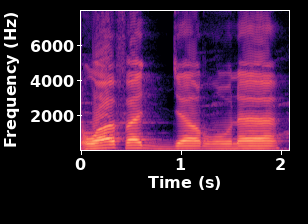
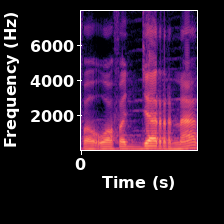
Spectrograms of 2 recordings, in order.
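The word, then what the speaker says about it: وَفَجَّرْنَا: Kemudian wa fajjarna, ra di sini tebal, jangan dibaca wa fajjarna tapi wa fajjar, wa fajjarna fiha.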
